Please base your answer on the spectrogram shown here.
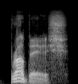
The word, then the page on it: rubbish: British English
